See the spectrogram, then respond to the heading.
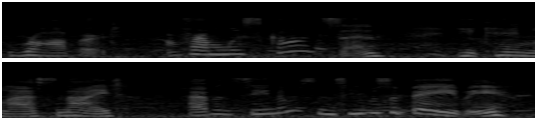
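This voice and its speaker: A woman's voice: mid-range voice, huge pitch swings, normal speed. A woman playing a cheery, fussy older small-town lady in a radio drama, chatty and theatrical. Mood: chirpy. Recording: dull lo-fi audio, noisy background ambience.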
